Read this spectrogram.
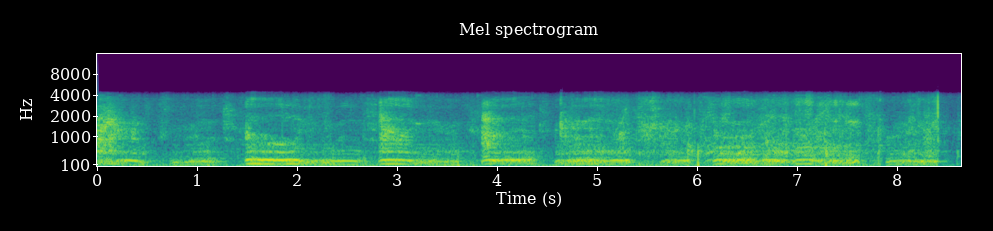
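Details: A small, aggressive dog and its housemate tussle over a chew toy: continuous throaty growls pulse roughly every second, each a buzzy low snarl with rasping breath and scuffling between.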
